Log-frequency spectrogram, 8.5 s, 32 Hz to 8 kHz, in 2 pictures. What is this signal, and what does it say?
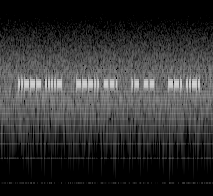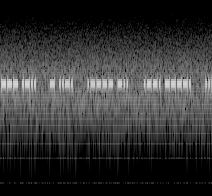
Morse code, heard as a keyed tone, hand-sent with a paddle, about 40 wpm, 760 Hz. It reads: 24 8G AM GF OL TF 1D P9 …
